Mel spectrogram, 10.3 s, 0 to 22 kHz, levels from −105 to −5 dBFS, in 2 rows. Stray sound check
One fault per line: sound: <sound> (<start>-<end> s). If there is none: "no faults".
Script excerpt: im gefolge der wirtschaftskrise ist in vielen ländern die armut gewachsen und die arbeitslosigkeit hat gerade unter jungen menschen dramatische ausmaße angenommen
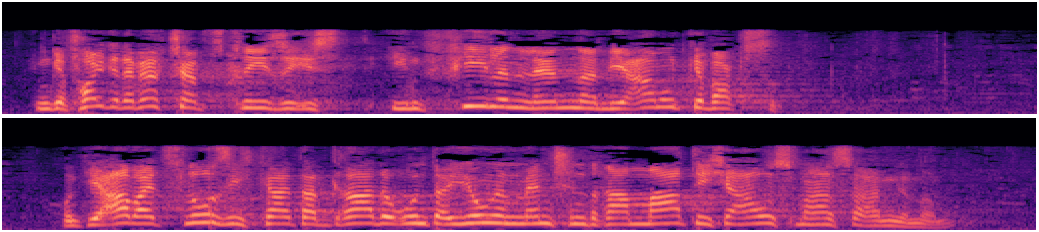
no faults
